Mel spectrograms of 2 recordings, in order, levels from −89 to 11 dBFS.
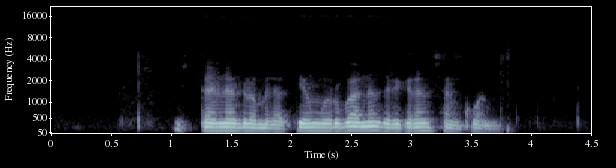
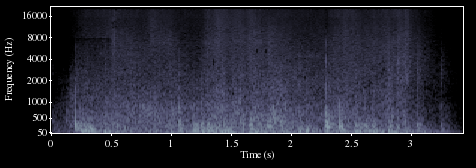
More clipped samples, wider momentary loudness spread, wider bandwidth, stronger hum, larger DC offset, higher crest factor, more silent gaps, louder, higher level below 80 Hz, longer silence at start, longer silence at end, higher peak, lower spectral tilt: neither; first, 13 LU vs 5 LU; second, 2.5 kHz vs over 20 kHz; neither; neither; about the same, 16 dB vs 18 dB; neither; first, -19 LUFS vs -37 LUFS; second, -70 dBFS vs -44 dBFS; first, 1.05 s vs 0 s; first, 0.75 s vs 0.1 s; first, -6 dBFS vs -18 dBFS; first, -13.5 dB/octave vs -5.5 dB/octave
